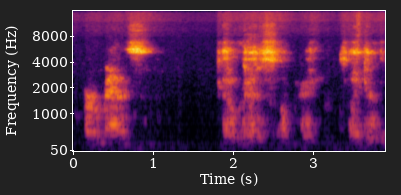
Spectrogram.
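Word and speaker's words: Hermès: The H is silent. Hermes.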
